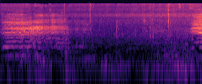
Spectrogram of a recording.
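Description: Red Kathiawadi-type goat of Bhavnagar breed bleating loudly at a trading pen, with harmonic cries rising early and again at the end over low rumbling background noise.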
